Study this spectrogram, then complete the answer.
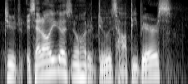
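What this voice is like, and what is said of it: Imitates a typical beer consumer. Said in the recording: “That's my consumer impersonation.”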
